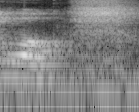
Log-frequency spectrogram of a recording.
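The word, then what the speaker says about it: walk: ठीक है taking a वक वक में भी साइलेंट है ठीक है के के पहले अगर एल आया तो वो साइलेंट होता है उसको पढ़ते हैं व इन मतलब में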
